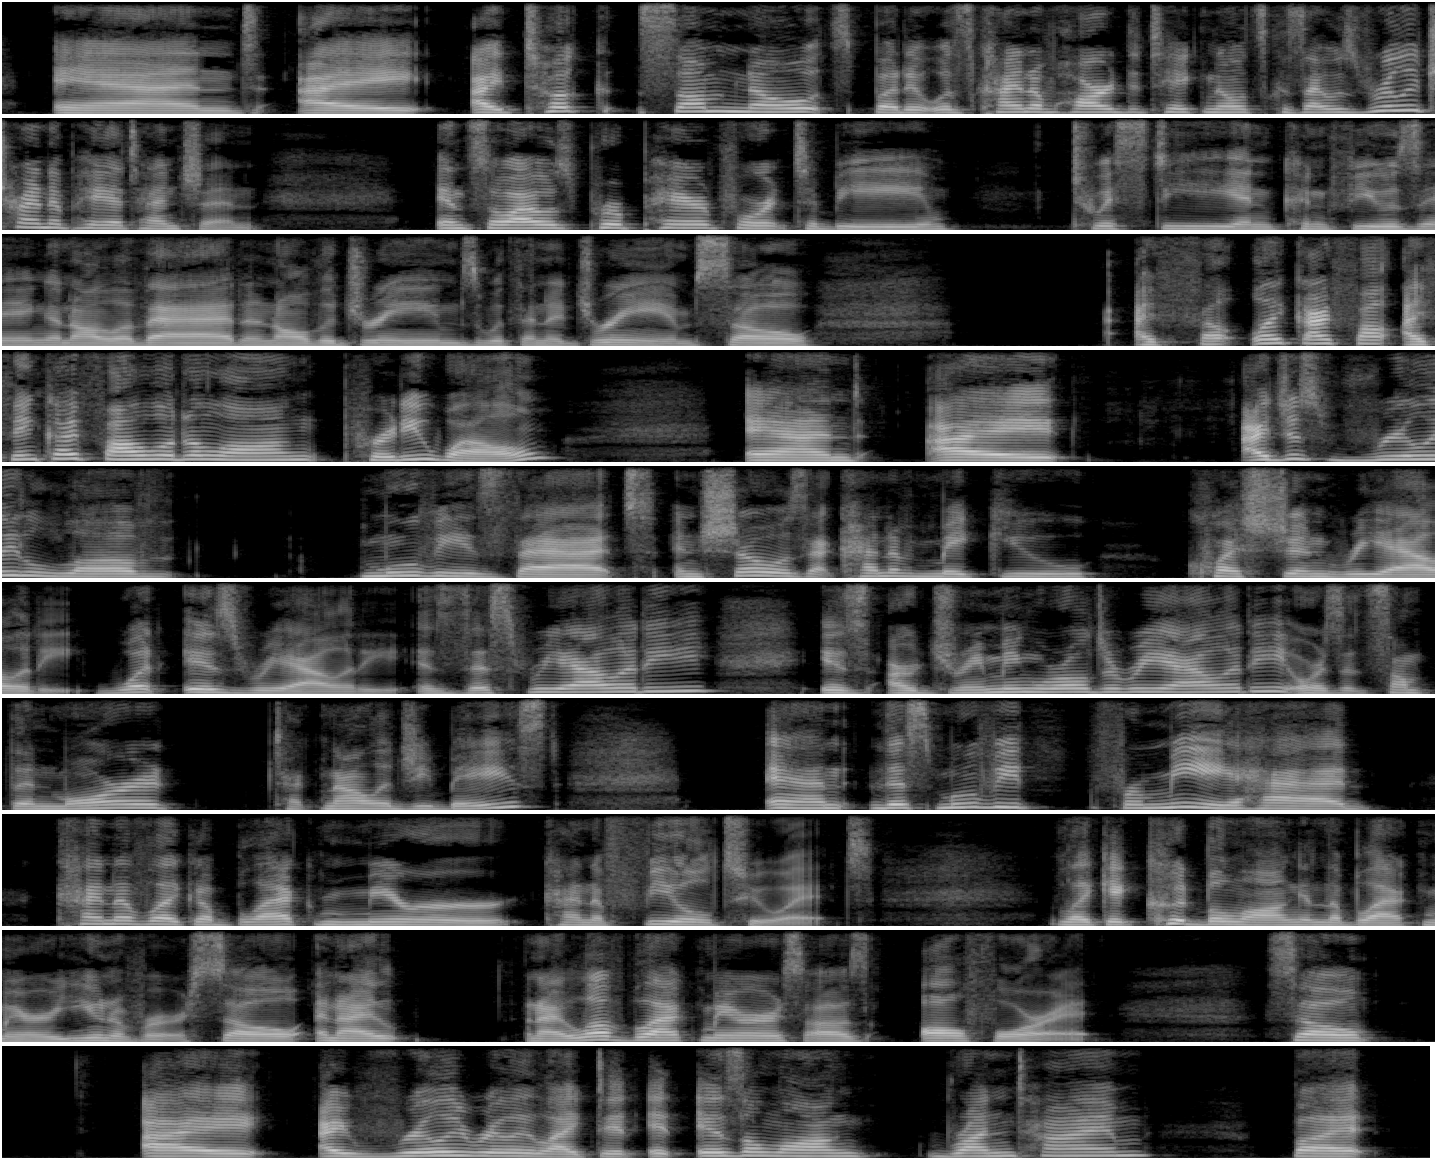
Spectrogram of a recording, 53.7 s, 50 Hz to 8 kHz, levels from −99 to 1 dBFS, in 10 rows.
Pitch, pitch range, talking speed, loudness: 200 Hz, 170-235 Hz, 165 wpm, -32 LUFS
